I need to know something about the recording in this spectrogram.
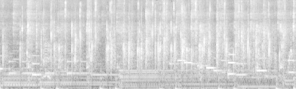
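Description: Live jazz band playing: an alto saxophone phrase ends just after the start, then electric bass, keyboard and drums carry on in a steady groove with busy cymbal and drum strikes.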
